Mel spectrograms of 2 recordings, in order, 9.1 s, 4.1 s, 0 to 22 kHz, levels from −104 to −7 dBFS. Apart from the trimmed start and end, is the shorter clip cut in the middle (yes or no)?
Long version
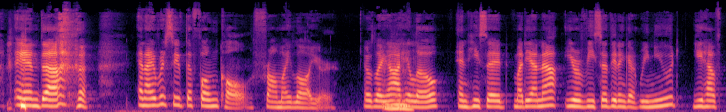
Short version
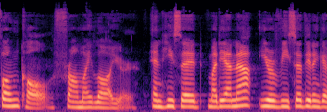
yes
